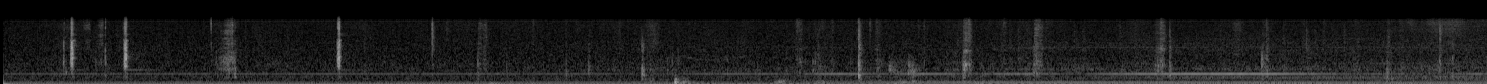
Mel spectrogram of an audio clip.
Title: Worcester Bosch 440Cdi Humming Noise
